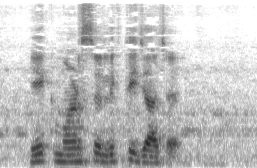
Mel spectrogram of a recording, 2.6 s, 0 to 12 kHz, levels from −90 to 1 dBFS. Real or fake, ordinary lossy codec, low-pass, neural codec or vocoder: real; AAC, 48 kbps; 10.8 kHz; none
